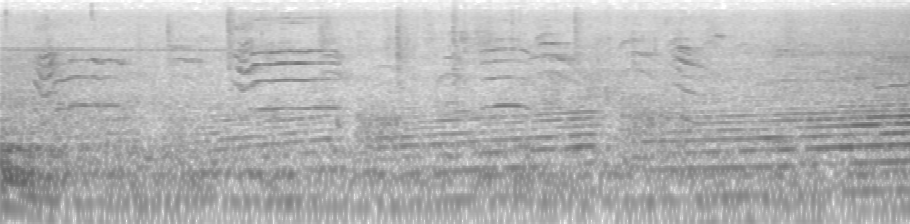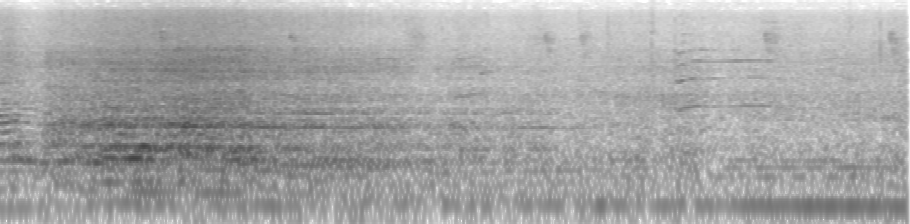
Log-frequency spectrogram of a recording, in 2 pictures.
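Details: Baby kittens around feeding time with milk, giving short high meows in quick bursts during the first three seconds and again near the end, over a steady low engine-like drone that swells in the middle.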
